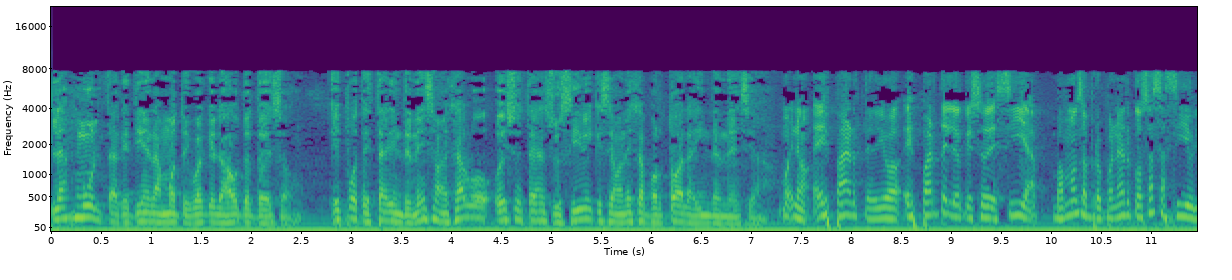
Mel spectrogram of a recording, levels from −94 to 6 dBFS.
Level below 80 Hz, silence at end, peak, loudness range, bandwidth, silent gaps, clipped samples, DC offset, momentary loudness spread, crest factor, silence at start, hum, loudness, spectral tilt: -36 dBFS; 0 s; -2 dBFS; 1 LU; 8 kHz; none; under 0.1%; 7%; 4 LU; 14 dB; 0 s; none; -16 LUFS; -3.5 dB/octave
